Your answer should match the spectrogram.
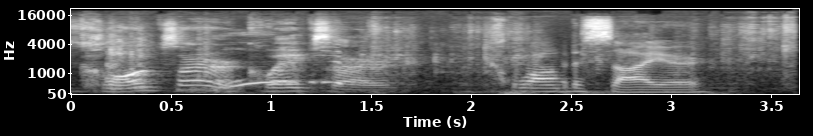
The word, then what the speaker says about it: Clodsire: Clodsire. How do you spell that? You're a Clod, sire.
